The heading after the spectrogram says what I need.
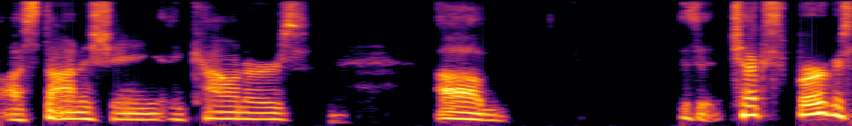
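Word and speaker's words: Kecksburg: you got uh astonishing encounters um is it cburg is how you pronounce it untold story uh yeah kbur yeah that's the video I produced on the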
